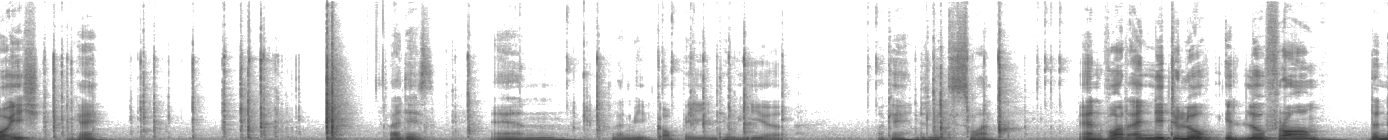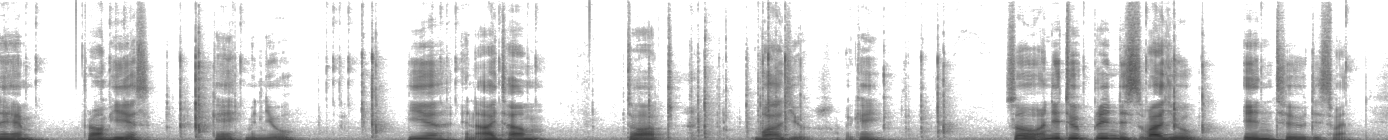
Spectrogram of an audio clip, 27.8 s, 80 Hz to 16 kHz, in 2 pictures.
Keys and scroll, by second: 0.0-0.9 typing, 2.3 BackSpace, 2.4 c, 3.1 Return, 4.4 ctrl+s, 5.8 ctrl+x, 9.2 BackSpace, 9.4 ctrl+s, 15.5 ctrl+c, 17.4 ctrl+v, 20.2 =, 20.7 shift+., 21.3 a, 22.9 ctrl+s, 25.4 ctrl+c.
